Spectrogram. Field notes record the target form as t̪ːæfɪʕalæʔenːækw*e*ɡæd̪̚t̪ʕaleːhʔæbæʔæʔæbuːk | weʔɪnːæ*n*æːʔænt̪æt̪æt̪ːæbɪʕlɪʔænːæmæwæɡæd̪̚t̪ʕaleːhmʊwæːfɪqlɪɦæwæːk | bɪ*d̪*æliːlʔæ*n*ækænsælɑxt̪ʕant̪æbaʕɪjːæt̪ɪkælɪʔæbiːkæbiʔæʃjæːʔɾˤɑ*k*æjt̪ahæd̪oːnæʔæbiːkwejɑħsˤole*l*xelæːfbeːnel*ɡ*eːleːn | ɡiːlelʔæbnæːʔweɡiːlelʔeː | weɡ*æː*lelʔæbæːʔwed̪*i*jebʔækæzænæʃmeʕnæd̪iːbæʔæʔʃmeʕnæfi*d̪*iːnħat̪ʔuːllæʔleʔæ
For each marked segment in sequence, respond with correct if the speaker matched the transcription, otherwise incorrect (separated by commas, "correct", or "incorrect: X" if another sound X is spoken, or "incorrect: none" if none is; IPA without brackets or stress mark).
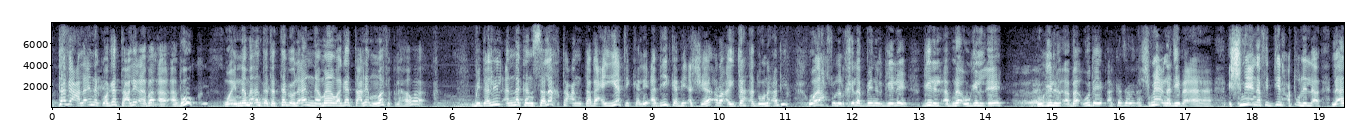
incorrect: æ, incorrect: m, correct, incorrect: nː, incorrect: ʔ, correct, correct, incorrect: iː, incorrect: æ, incorrect: d̪ː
